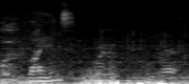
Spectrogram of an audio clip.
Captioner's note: gasping happily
